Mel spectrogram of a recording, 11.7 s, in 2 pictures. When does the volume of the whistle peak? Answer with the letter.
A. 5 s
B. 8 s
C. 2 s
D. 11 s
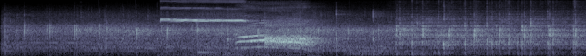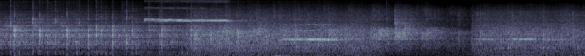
C.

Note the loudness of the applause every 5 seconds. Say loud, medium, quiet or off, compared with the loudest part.
loud, loud, medium.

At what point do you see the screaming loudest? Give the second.
3 s.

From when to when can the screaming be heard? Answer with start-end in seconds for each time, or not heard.
2.4-3.1, 8.6-9.3.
